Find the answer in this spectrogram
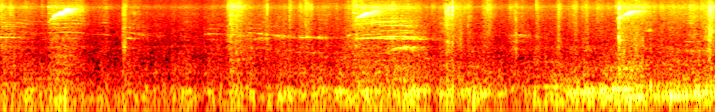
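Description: A bird calling: short high notes that slide downward, repeated about every two to three seconds, with one longer, lower falling call about four seconds in.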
